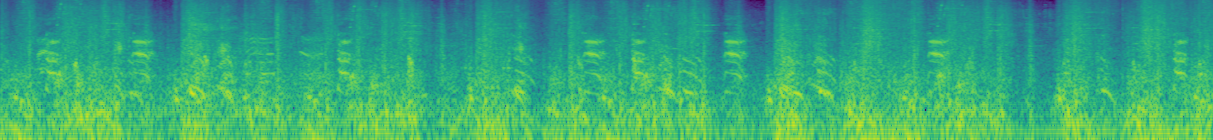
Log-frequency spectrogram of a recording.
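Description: Swords clash and strike repeatedly in a fierce fight.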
